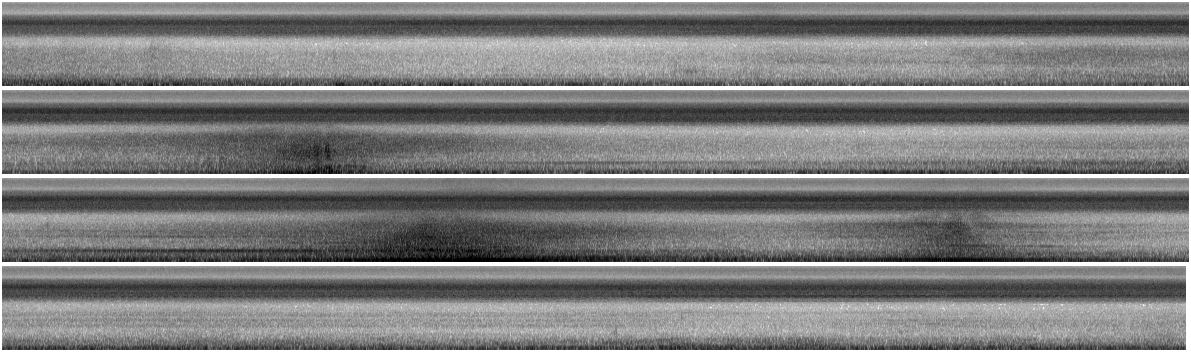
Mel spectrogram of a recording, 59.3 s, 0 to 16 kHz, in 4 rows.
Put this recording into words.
Inside the temple, Bird calls, Sony PCM D50+soundmam okm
